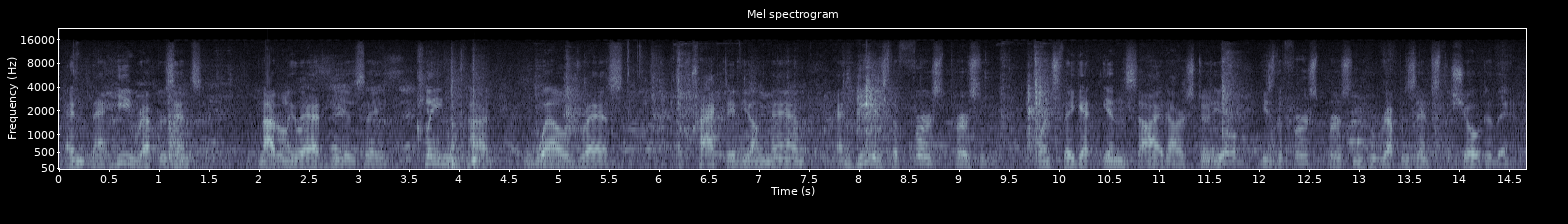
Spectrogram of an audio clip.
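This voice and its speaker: A man, a TV show producer, explaining his choices in an interview in a measured way. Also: mid-range voice, animated, heavy background noise.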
